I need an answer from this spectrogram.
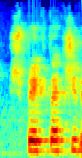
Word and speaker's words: expectativa: embora, que quebra a expectativa é escrito com X, tá? com X e o C é mudo, então é EXPECTATIVA.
